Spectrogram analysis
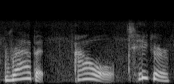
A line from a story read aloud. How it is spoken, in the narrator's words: Pooh cried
